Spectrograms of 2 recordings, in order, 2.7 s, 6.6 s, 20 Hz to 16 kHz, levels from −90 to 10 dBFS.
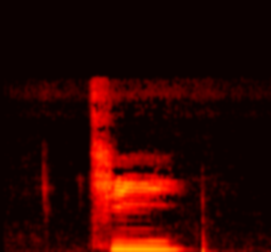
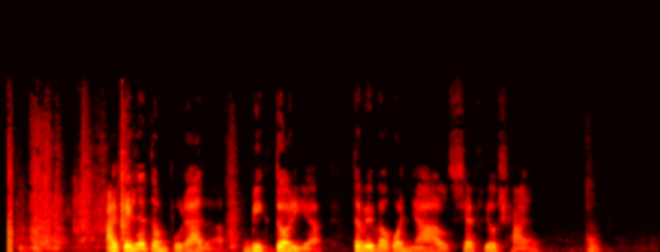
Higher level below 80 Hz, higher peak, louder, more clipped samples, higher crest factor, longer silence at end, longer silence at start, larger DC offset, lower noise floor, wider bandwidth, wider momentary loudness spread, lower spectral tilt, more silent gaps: first, -70 dBFS vs -80 dBFS; second, -14 dBFS vs -4 dBFS; second, -28 LUFS vs -24 LUFS; neither; about the same, 18 dB vs 22 dB; about the same, 0.65 s vs 0.6 s; first, 0.9 s vs 0.05 s; neither; about the same, -73 dBFS vs -73 dBFS; first, 11.5 kHz vs 9.6 kHz; second, 15 LU vs 23 LU; second, -3 dB/octave vs -6 dB/octave; neither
